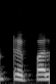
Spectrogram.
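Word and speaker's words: triple: यहां पर टी आर आई को ट्री करके पढ़ा जा रहा है। तो यहां पर आपने देखा टी आर आई के दो उच्चारण ट्राई और ट्री इस कोड के।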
